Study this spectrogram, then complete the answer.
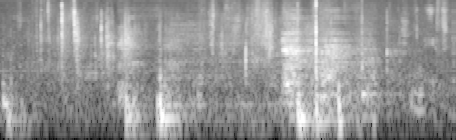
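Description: A wooden lectern thumps and knocks as it is moved.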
